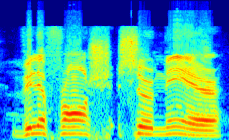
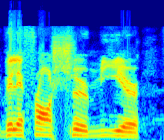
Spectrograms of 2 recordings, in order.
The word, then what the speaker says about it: Villefranche-sur-Mer: In this particular case, it was Lily Safra's Villa Leopolda in Villefranche-sur-Mer, France. I think I pronounced that pretty close. – Oh, that was perfect. – That was my first crack ever at Villefranche-sur-Mer, France.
